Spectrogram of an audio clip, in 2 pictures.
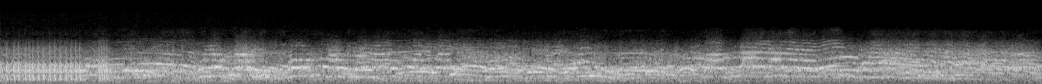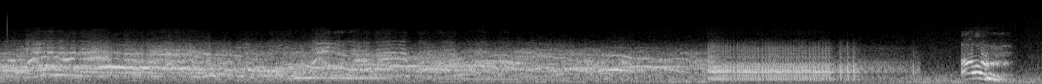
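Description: Busy royal marketplace crowd murmuring steadily below an open window, a dense, continuous wash of many overlapping voices filling the scene before dropping away near the end.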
